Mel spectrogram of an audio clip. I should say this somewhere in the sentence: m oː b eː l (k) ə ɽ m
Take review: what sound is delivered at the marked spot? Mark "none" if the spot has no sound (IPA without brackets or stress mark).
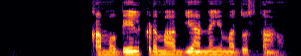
k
